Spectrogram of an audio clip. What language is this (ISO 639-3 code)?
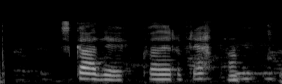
isl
